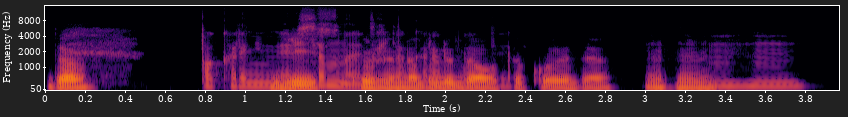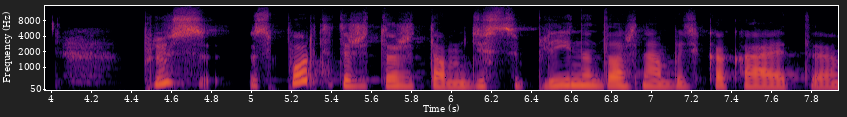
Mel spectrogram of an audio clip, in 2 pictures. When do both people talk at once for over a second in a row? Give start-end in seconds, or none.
1.1-2.4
